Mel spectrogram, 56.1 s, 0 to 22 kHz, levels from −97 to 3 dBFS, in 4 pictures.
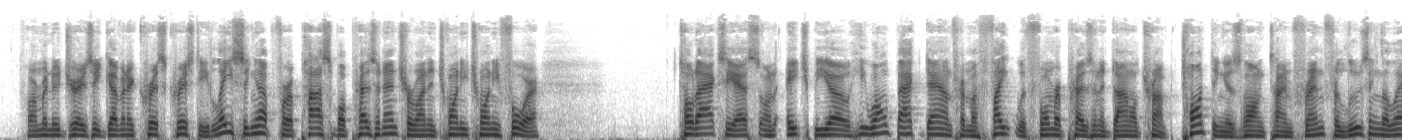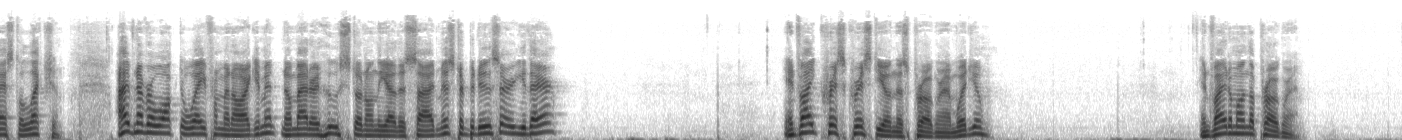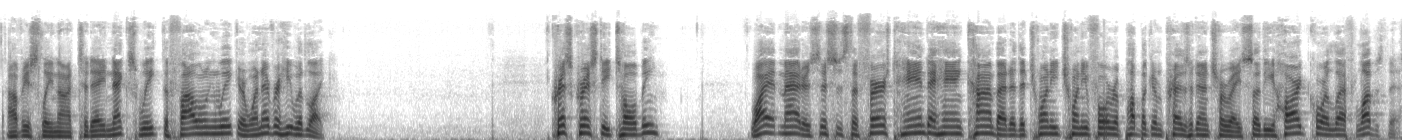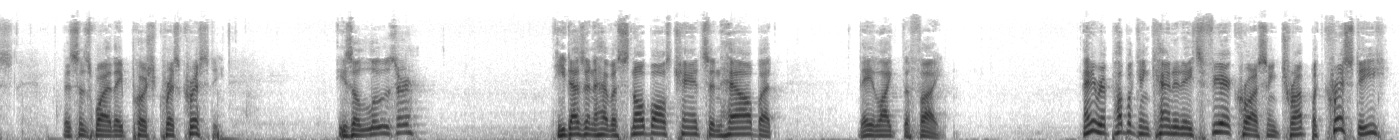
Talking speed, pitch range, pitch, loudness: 150 wpm, 145-185 Hz, 165 Hz, -21 LUFS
